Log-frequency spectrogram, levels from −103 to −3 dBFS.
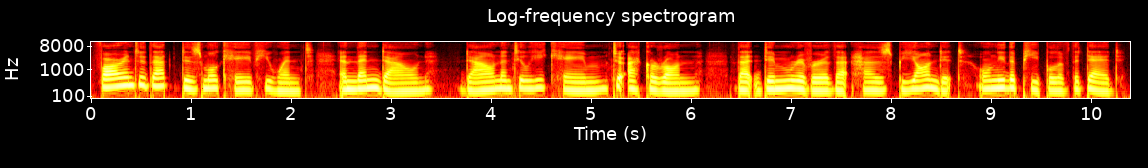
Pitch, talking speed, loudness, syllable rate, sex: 185 Hz, 165 wpm, -19 LUFS, 4.1 syllables/s, female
